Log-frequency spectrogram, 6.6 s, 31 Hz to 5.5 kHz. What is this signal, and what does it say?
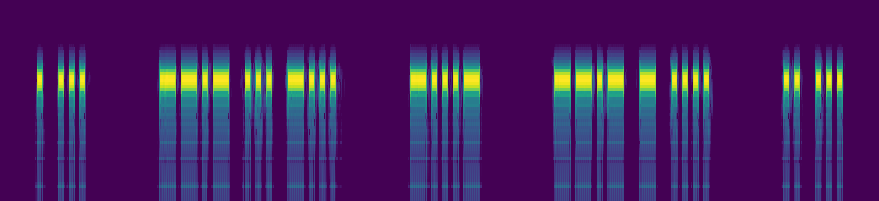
Morse code, heard as a keyed tone, about 30 wpm, 700 Hz. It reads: ES QSB <BT> QTH IS
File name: UK MASTER QSOs TRAINING / 30WPM / UK MASTER QSOs 0013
